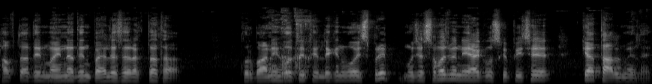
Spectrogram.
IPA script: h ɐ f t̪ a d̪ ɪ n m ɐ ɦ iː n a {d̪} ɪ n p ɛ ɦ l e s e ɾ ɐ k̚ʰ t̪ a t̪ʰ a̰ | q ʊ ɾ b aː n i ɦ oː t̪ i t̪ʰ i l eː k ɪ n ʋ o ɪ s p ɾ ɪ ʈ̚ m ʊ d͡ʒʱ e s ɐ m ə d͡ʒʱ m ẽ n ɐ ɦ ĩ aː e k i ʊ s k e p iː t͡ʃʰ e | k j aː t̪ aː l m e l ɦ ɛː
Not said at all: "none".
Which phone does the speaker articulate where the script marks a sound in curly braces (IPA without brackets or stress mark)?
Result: d̪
